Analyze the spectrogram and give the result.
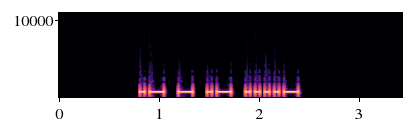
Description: Morse code, heard as a keyed tone, about 25 wpm, 700 Hz. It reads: ATA4
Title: Common Cut Numbers - 4-Digit 25wpm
